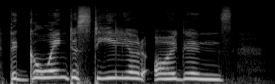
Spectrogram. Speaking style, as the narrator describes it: Sabina, who was by now conscious, was shouting

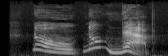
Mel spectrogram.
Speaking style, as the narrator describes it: Aurelian whined

